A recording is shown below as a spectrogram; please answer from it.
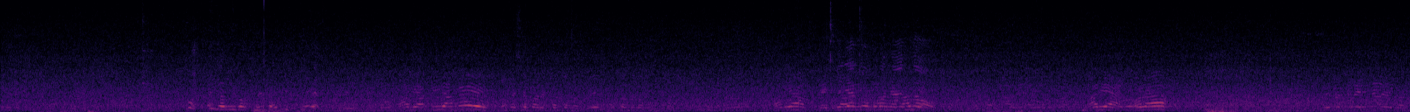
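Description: Distant, indistinct voices from people high above, heard in short bursts four times, over a steady rushing background noise.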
